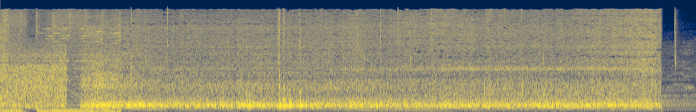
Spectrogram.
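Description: Steady road and engine noise heard inside a car's cabin while driving, after a brief gust of wind on the microphone in the first second.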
